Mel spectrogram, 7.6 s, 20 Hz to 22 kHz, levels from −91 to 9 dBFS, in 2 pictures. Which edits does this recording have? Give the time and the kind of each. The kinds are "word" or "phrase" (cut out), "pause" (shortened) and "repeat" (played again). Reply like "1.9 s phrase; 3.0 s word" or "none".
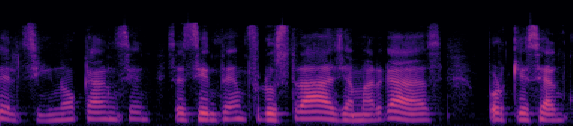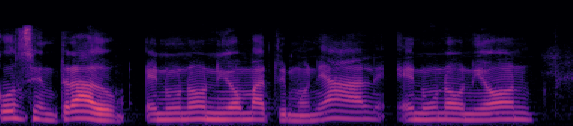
1.1 s pause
